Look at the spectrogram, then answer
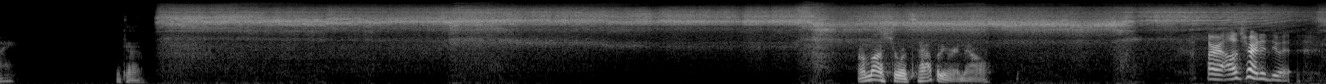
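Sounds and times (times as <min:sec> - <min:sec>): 
speech: 0:01.2 - 0:01.9, 0:08.6 - 0:10.0, 0:12.1 - 0:13.1
slithering snake hissing: 0:01.6 - 0:13.2.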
